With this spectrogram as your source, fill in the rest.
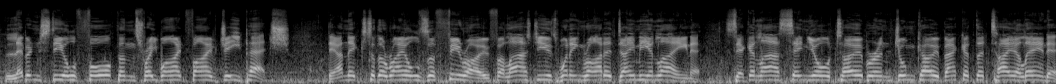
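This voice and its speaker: A man's voice: sits high, background noise. A man working as a race caller, giving a live running commentary on horse racing.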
